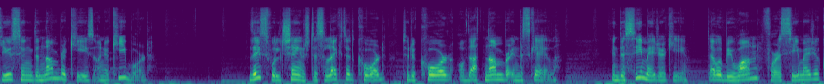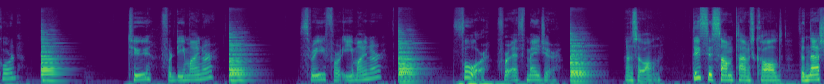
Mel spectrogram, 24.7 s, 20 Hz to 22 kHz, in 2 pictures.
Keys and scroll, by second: 12.9 |, 13.9 1, 15.7 2, 18.2 3, 20.8 4.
